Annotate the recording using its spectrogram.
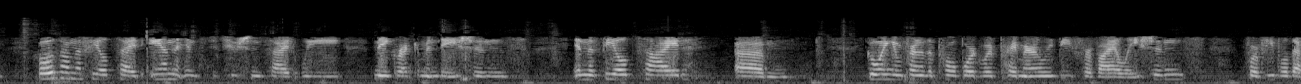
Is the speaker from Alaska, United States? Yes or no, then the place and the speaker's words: yes; Fairbanks, Alaska, United States; I was born and raised in Fairbanks. I went to the University of Alaska Fairbanks here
